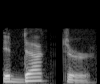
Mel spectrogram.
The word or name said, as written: eductor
